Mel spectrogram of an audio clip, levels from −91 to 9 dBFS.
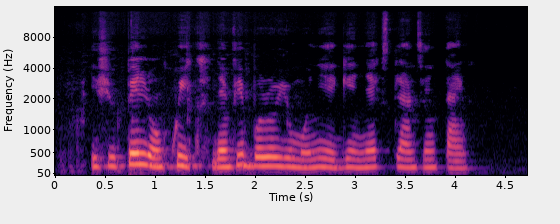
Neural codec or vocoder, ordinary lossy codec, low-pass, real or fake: none; none; 14.4 kHz; real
